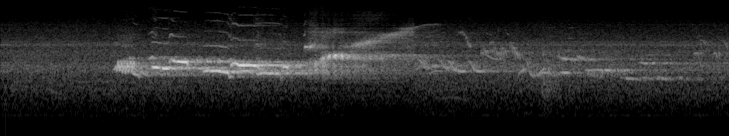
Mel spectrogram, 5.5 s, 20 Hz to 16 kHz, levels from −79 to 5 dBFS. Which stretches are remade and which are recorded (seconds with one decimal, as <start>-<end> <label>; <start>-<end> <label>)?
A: 0.0-2.3 recorded; 2.3-3.1 remade; 3.1-5.5 recorded

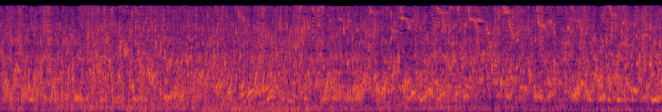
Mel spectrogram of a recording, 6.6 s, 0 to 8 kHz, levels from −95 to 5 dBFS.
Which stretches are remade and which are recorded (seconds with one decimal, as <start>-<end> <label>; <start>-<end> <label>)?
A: 0.0-2.0 remade; 2.0-3.1 recorded; 3.1-6.6 remade

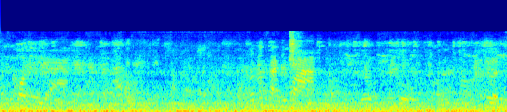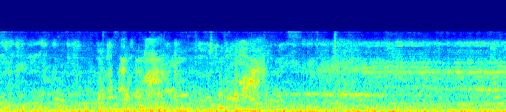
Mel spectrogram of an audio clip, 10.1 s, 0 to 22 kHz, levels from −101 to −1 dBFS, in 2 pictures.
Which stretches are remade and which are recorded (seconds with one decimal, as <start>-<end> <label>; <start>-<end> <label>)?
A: 0.0-1.2 recorded; 1.2-2.5 remade; 2.5-5.0 recorded; 5.0-8.7 remade; 8.7-10.1 recorded

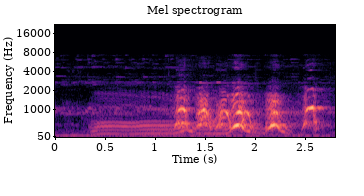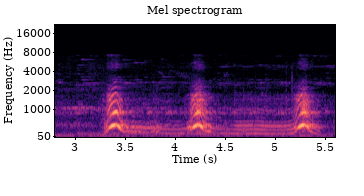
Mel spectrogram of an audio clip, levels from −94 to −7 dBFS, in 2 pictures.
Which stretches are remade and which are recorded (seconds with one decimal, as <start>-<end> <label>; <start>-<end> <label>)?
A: 0.0-5.6 recorded

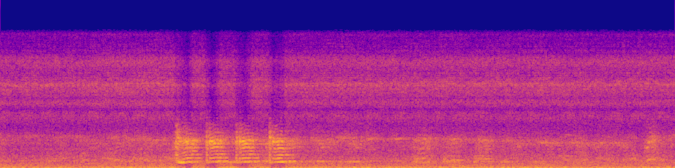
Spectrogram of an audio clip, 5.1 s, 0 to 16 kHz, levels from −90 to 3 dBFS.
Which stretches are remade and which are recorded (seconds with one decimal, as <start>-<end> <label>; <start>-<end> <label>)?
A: 0.0-5.1 recorded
